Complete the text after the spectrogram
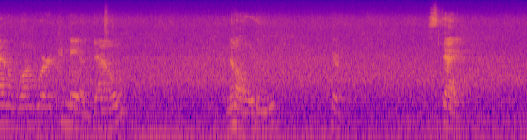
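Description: A woman speaks nearby in a high, sing-song voice.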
